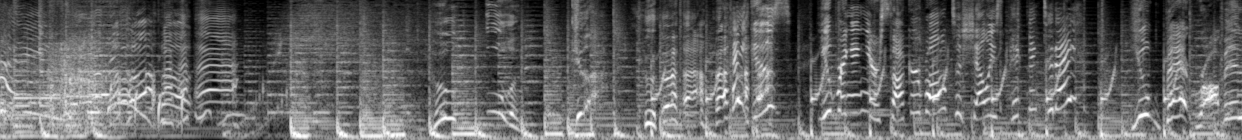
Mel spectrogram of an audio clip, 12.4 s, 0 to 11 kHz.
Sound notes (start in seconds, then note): 0.4 laughing; 2.4 upbeat music; 4.2 grunting; 6.4 laughing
